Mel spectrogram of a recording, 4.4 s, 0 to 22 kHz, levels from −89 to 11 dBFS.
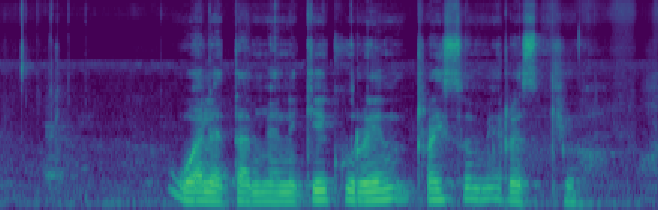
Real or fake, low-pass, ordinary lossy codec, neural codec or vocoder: fake; none; none; vocoder, 44.1 kHz, 128 mel bands, Pupu-Vocoder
